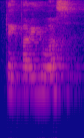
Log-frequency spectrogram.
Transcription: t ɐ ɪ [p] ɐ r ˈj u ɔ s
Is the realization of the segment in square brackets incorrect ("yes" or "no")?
no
